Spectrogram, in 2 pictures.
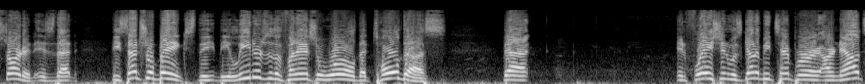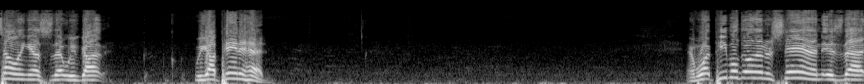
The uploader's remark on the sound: Speaking live at Hollywood and Highland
